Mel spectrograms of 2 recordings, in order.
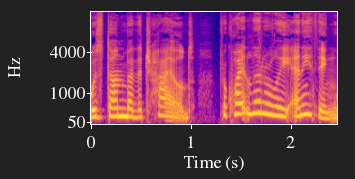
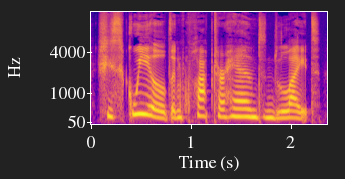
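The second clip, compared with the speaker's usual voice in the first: plain reading voice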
